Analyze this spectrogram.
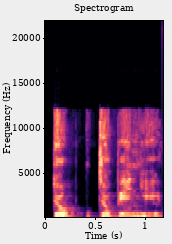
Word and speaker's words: Daubigny: Daubigny, right? Daubigny, yeah. Daubigny.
